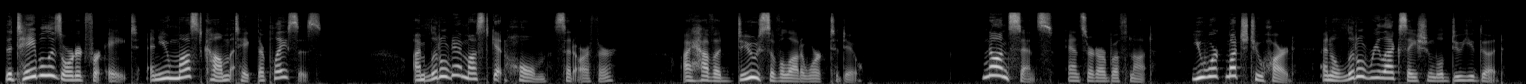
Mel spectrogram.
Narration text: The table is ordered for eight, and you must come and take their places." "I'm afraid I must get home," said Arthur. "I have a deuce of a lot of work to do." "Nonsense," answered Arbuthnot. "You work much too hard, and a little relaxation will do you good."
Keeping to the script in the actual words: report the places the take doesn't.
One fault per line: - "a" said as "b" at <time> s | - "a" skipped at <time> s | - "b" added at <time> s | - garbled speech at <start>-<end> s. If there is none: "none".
- "and" skipped at 2.3 s
- "afraid" said as "little" at 4.2 s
